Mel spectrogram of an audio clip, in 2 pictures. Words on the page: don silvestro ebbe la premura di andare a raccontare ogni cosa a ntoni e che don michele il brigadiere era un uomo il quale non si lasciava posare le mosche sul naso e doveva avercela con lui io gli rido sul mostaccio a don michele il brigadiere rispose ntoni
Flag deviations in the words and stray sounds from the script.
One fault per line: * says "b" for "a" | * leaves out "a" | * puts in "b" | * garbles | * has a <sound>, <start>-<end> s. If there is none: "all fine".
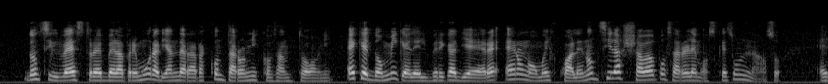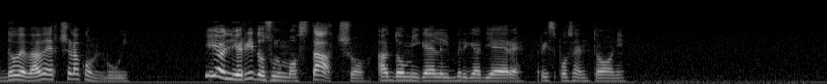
all fine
